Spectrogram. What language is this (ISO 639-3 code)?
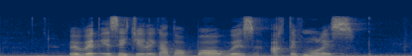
jav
